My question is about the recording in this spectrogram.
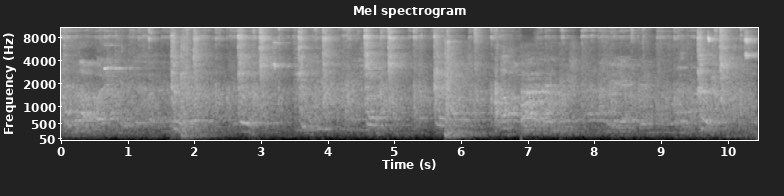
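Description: Table tennis balls clicking off rackets and table tops: many sharp, irregular strikes, with indistinct voices in the background.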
